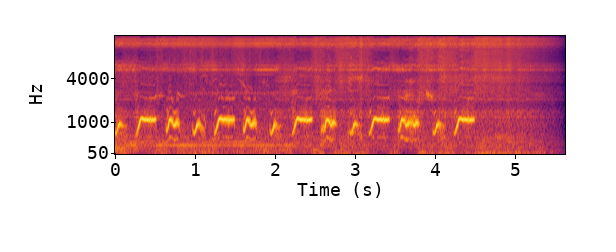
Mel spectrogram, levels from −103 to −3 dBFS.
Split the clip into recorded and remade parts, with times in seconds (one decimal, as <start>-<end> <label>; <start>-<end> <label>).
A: 0.0-0.6 remade; 0.6-2.0 recorded; 2.0-5.6 remade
